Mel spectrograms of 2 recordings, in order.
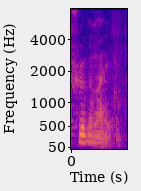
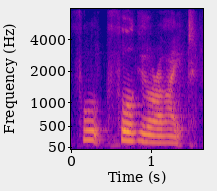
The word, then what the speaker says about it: fulgurite: Okay, now I'm going to tell you the story about frugalite. Okay. Fulgurite. I want to say it right.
